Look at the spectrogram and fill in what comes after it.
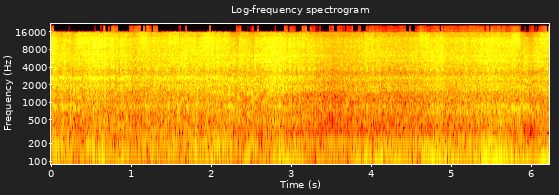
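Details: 1966 Chevelle engine being rebuilt, after oil-filter work and priming cranks, fuel supply in question: starter spins the engine with a steady rhythmic crank but it never catches; crank no start, cause suspected, not confirmed.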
